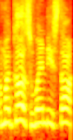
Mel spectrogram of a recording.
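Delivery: Laura thrilled, asking when he starts; excited friend. Retold or imitated. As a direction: play Laura thrilled for him. Laura reacting to the news.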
